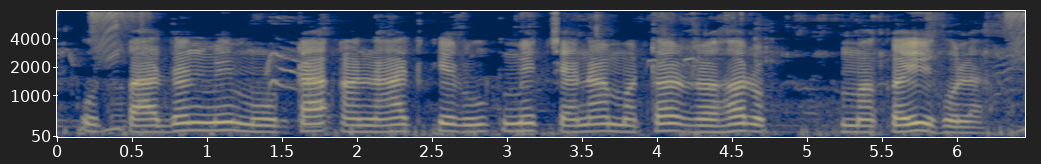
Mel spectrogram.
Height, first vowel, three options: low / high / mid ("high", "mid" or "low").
high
